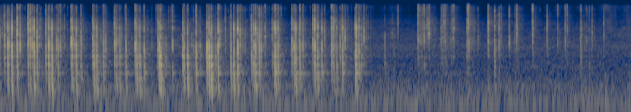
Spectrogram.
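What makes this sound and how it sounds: Long nails tap quickly on a small white plastic pump bottle with a purple pump top, striking both the bottle body and the pump. The taps are sharp, dry and bright, with almost no low end and no ring. A dense, louder burst of taps for the first three and a half seconds gives way to softer, sparser taps that trail off.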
